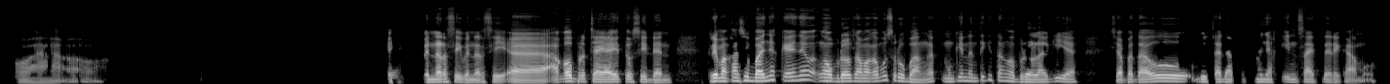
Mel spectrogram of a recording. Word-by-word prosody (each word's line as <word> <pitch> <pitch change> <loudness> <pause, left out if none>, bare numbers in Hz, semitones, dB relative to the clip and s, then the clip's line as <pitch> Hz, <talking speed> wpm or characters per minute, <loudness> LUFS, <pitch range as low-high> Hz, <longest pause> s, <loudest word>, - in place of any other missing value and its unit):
Wow. 90 -3 -13 2.8
Oke, - - -4 0.3
benar 115 +1 +3
sih 110 - 0
benar 105 -1 -1
sih, 100 - 0
eee, 95 -1 +4 0.2
aku 140 - +3
percaya 130 -4 +3
itu 130 +2 -2
sih, 115 - -1
dan 105 -1 0 0.4
terima 155 +1 +6
kasih 160 +3 +2
banyak, 175 +7 +5
kayaknya 185 +3 +1
ngobrol 150 -2 +3
sama 145 0 +2
kamu 155 +7 0
seru 180 -6 -1
banget, 110 +6 -3
mungkin 140 +5 -4
nanti 155 +4 -5
kita 200 - -7
ngobrol 120 -5 -1
lagi 110 +7 -4
ya. 115 - -2 0.4
Siapa 110 +2 -2
tahu, 115 +5 +3 0.4
bisa 120 -1 -2
dapat 105 0 -7
banyak 115 -1 -4
insight 110 -3 -4
dari 105 -1 -4
kamu. - - -9
120 Hz, 150 wpm, -21 LUFS, 105-150 Hz, 2.8 s, terima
